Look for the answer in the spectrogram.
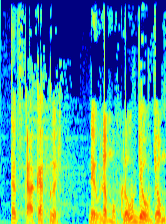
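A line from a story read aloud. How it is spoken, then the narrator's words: Exasperated official shouting. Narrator (Vietnamese): quan thấy thất vọng ghê gớm, không nhịn được bức xúc, nóng mặt quát tiếp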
